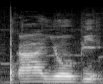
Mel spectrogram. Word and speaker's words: 火曜日: Kayobi. Bacanya Kayobi.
